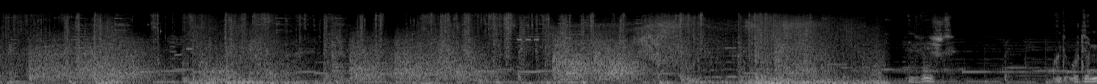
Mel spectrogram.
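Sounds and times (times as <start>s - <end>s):
repeated gunshots: 0.0s - 8.9s
music: 0.0s - 10.9s
speech: 9.3s - 9.6s.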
